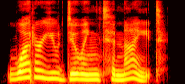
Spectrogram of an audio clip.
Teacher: with the voice rising on tonight for a question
